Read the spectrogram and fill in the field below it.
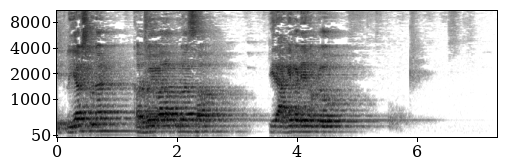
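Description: A man speaks clearly into a close microphone, explaining with animation.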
